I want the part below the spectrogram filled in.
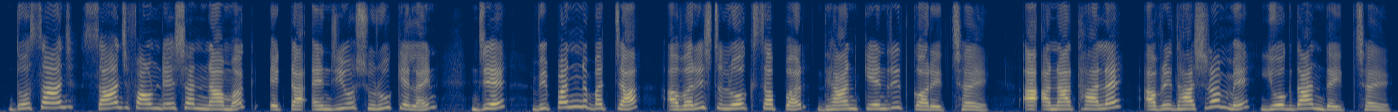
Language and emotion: Maithili, neutral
